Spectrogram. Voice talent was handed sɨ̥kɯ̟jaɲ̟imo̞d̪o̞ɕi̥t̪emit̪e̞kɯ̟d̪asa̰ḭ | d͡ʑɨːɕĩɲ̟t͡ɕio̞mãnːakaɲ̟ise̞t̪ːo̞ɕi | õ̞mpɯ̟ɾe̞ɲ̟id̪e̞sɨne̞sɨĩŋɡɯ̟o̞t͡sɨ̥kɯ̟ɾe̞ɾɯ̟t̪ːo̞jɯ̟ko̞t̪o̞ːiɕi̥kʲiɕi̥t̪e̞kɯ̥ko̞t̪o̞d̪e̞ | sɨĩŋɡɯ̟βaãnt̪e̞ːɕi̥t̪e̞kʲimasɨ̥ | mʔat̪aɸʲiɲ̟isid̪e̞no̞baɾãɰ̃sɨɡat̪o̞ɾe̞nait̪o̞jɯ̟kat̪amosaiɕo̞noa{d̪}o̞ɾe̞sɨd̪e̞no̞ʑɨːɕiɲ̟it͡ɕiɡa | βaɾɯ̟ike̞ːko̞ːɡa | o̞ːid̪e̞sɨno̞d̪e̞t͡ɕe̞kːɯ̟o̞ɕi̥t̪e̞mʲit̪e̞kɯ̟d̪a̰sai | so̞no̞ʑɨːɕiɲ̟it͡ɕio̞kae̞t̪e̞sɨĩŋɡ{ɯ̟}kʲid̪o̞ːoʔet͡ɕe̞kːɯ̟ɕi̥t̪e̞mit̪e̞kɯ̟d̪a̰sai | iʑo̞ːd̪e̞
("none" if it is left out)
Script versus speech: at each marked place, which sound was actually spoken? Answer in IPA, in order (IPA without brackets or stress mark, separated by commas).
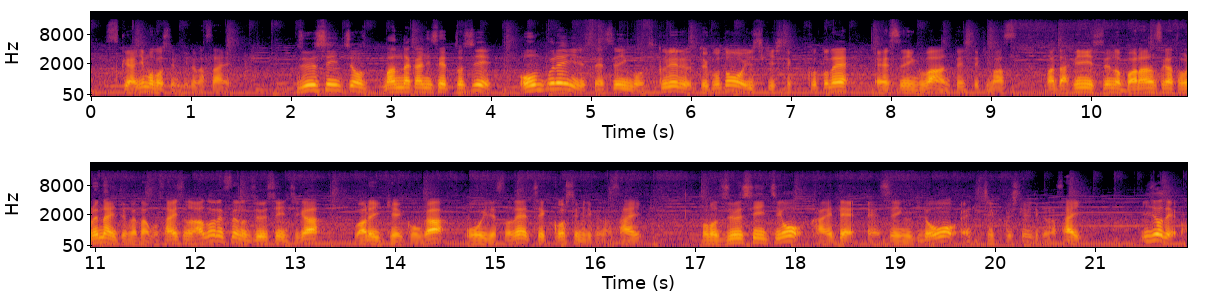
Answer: d̪, ɯ̟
